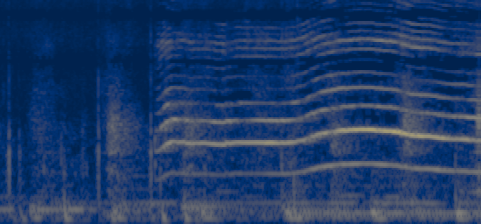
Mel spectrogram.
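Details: Zefir, a domestic cat described as very angry, gives a long drawn-out harmonic yowl that starts after a second of quiet shuffling and swells steadily louder, holding a level tone with a slight rise near the end.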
